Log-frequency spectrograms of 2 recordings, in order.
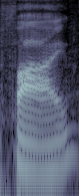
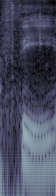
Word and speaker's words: phi: Those numbers are getting closer and closer to phi, or phi, however you like to pronounce it, which is exactly 1 plus the square root of 5 over 2.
